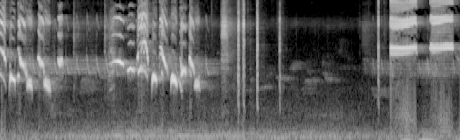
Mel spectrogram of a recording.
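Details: White-rumped shama (murai batu) singing a lure phrase: quick jumbled whistles and chirps, then scattered clicks, a pause, and two loud buzzy rattling bursts to close.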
